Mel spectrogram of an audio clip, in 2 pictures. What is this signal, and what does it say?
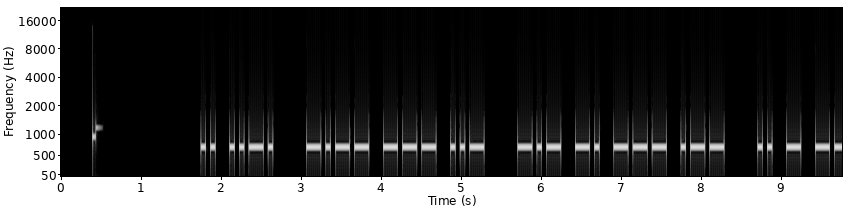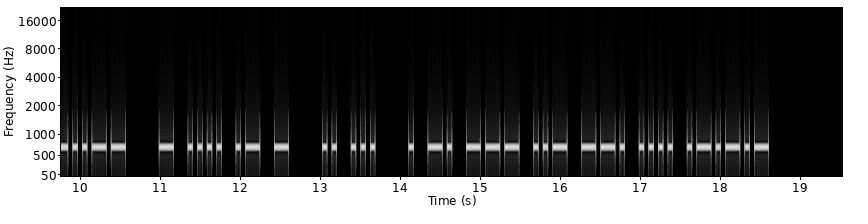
Morse code, heard as a keyed tone, about 20 wpm, 700 Hz. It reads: IF YOU KNOW IT, THAT IS ENOUGH.
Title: Sentences from Top 400 Words 20wpm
